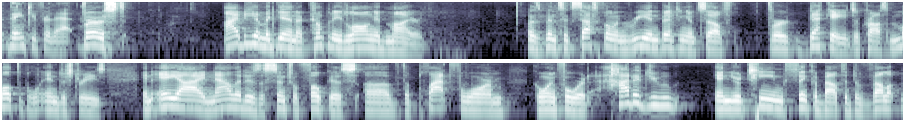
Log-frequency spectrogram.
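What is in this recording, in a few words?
US English broadband, speech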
